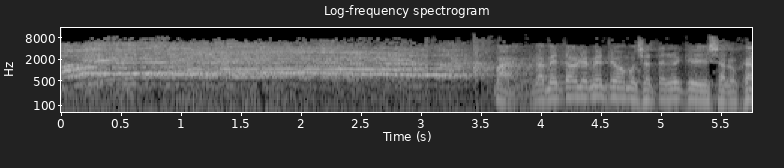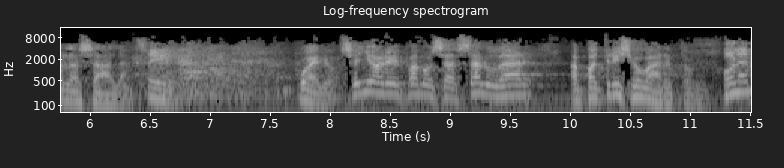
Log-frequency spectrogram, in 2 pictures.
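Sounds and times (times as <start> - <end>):
studio audience shouting and yelling: 0.0 - 3.6
speech: 3.6 - 11.5
laughter: 6.4 - 8.1.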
